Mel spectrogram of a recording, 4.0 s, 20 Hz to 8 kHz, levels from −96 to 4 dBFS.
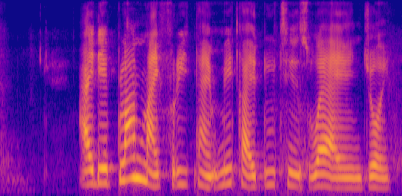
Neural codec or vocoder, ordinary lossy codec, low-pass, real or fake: codec, 16 kHz, 16 kbps, FunCodec, trained on LibriTTS, 50 frames a second; none; none; fake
